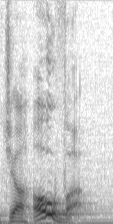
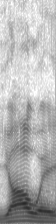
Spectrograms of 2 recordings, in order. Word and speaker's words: Yahweh: but there was another pronunciation of Yahweh, and that is Jehovah. But Jehovah, which is a very familiar name to us, we read it still in the Psalms and in other literature, and many of our hymns use the word Jehovah. Now we really understand that that's not the proper pronunciation or the best use of the title. And Yahweh is really what we're after.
